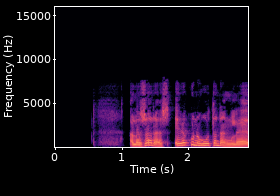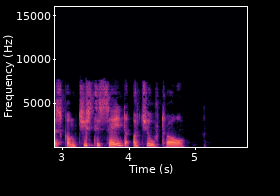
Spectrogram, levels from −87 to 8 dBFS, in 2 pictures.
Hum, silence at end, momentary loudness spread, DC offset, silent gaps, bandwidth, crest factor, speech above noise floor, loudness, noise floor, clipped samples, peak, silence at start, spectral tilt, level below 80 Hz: none; 1 s; 6 LU; under 0.1%; none; 8 kHz; 16 dB; over 74 dB; -17 LUFS; under -90 dBFS; under 0.1%; -2 dBFS; 1.1 s; -5.5 dB/octave; -60 dBFS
